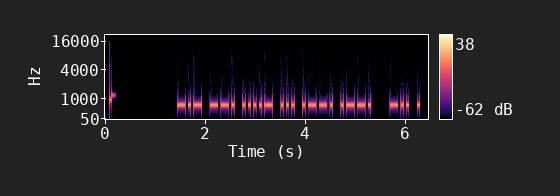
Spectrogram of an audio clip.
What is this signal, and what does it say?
Morse code, heard as a keyed tone, about 22 wpm, 700 Hz. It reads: KG4SPP DE
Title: USA Callsign DE Callsign - 6 Characters - 22wpm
